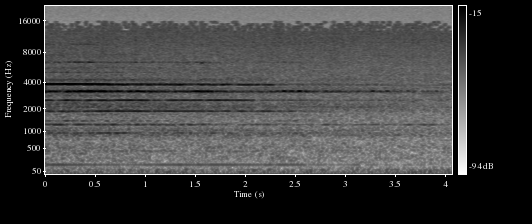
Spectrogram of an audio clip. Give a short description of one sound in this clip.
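Violins hold a soft, fading note.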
